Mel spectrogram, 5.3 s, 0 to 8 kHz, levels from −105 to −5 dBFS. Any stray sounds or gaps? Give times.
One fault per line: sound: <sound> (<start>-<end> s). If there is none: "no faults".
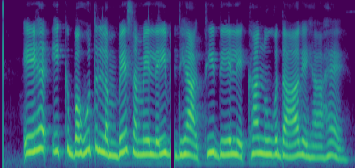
sound: dropout (2.6-2.6 s)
